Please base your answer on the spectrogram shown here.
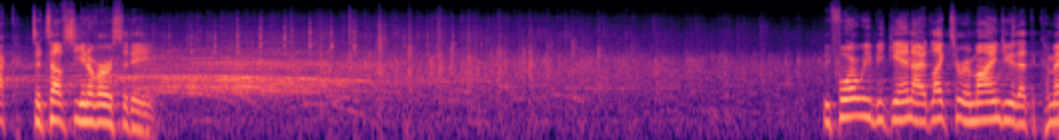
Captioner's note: applause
